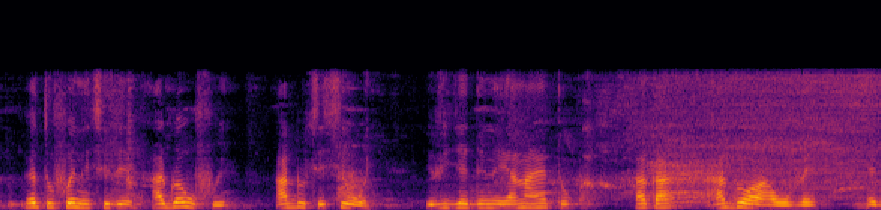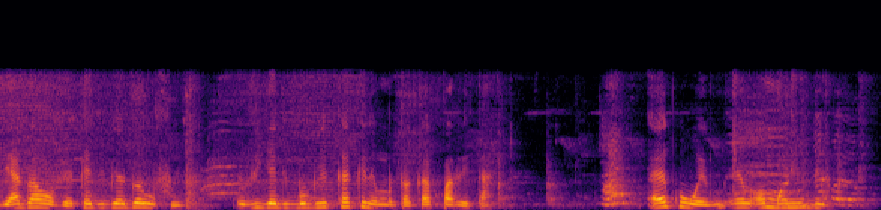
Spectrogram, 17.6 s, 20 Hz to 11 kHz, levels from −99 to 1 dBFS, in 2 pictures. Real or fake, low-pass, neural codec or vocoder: real; 7.2 kHz; none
